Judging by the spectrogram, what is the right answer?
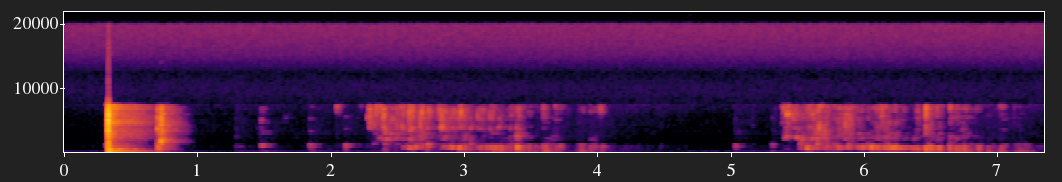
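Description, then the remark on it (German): A sharp cork pop rings out as a bottle of Sekt is opened, then the sparkling wine is poured in two separate fizzing, bubbling streams, fairly quiet, with no talking. “Vielleicht machen wir für heute Schluss und ich mache zur Feier des Tages vielleicht einen Sekt auf.”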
